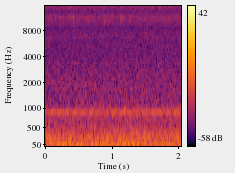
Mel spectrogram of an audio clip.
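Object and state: Nothing is struck.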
